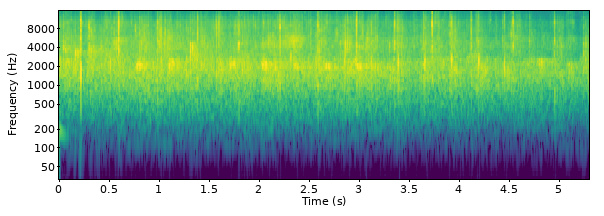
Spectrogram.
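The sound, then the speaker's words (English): A crowd claps steadily for about five seconds to welcome first- or second-time visitors, a dense, even wash of many hands with a few sharper individual claps standing out, and no voices heard. “Is there anyone that's visiting for the first or second time today who would feel brave enough to just raise your hand and let us give you some applause?”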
